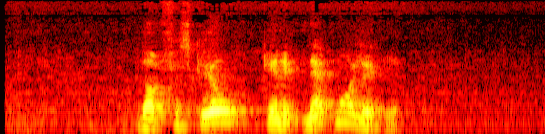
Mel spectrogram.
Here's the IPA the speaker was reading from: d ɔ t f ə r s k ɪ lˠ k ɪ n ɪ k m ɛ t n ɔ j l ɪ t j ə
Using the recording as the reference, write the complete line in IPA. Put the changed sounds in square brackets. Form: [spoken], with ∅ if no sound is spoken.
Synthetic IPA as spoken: d ɔ t f ə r s k ɪ lˠ k ɪ n ɪ k [n] ɛ t [m] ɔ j l ɪ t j ə

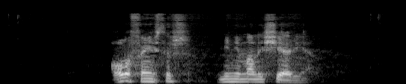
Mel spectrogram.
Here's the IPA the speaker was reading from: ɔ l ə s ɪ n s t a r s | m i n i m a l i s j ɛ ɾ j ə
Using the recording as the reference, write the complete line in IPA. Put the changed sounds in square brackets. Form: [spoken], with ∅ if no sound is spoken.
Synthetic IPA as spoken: ɔ l ə [f] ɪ n s t [ə] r s | m i n i m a l i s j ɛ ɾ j ə

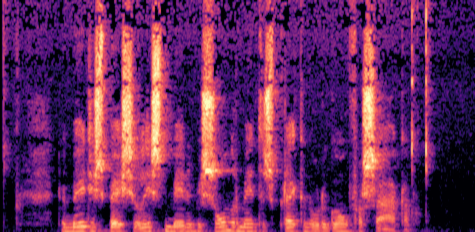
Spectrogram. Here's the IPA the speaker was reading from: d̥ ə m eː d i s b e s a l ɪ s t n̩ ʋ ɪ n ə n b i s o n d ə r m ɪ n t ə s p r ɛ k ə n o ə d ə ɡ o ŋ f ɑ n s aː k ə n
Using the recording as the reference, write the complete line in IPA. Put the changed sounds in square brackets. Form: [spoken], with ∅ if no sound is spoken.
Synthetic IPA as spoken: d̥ ə m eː d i s [p] e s a l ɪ s t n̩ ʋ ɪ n ə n b i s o n d ə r m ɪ n t ə s p r ɛ k ə n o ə d ə ɡ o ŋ f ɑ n s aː k ə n

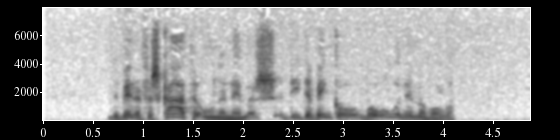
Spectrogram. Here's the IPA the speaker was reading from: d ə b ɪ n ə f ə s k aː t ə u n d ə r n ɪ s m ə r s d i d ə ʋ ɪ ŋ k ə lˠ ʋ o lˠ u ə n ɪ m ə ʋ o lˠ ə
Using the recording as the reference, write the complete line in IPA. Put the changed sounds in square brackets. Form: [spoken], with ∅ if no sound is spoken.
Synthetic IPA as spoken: d ə b ɪ n ə f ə s k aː t ə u n d ə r n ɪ [∅] m ə r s d i d ə ʋ ɪ ŋ k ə lˠ ʋ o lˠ u ə n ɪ m ə ʋ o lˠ ə

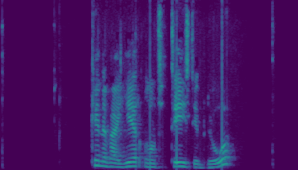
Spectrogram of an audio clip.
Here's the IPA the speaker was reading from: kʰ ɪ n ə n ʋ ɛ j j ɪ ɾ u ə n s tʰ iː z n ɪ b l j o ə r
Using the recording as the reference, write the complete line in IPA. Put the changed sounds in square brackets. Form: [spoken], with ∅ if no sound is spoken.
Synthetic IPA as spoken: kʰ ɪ n ə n ʋ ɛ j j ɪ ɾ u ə n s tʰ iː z [d] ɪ b l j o ə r

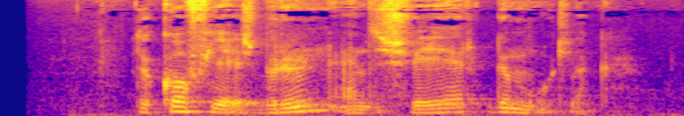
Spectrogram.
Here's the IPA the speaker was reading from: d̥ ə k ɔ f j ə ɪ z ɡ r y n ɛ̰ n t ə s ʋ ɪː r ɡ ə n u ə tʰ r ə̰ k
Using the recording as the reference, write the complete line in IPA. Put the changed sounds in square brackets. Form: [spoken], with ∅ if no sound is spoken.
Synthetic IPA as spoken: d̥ ə k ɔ f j ə ɪ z [b] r y n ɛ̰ n [d] ə s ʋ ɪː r ɡ ə [m] u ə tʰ [l] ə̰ k

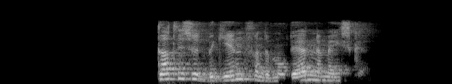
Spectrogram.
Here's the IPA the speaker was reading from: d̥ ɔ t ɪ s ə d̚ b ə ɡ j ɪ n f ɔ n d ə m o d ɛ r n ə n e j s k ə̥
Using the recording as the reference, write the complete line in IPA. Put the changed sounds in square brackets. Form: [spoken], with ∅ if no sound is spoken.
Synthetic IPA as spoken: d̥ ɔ t ɪ s ə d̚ b ə ɡ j ɪ n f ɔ n d ə m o d ɛ r n ə [m] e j s k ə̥

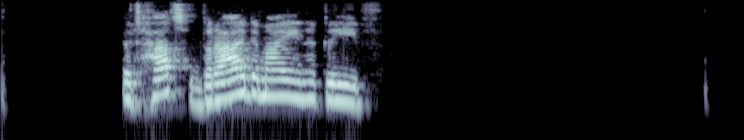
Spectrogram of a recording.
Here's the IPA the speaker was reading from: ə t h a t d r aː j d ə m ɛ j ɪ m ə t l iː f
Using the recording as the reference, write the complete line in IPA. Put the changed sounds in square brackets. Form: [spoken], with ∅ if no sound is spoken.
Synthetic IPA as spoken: ə t h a t d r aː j d ə m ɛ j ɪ [n] ə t l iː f

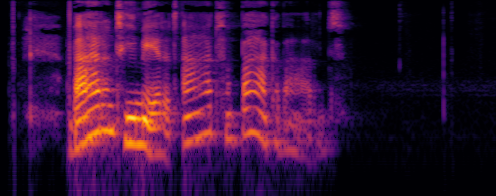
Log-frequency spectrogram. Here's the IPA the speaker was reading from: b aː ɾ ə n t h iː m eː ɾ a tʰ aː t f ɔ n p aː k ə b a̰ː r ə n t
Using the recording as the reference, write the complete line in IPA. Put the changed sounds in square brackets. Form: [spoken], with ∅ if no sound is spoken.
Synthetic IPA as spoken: b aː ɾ ə n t h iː m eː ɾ [ə] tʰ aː t f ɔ n p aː k ə b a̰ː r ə n t

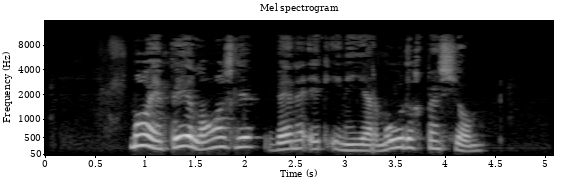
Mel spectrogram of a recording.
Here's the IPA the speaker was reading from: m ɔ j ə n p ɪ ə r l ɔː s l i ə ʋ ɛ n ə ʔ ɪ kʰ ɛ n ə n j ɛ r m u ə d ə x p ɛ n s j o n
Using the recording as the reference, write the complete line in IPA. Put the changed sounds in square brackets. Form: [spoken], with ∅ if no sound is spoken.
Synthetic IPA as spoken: m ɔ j ə n p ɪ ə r l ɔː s l [j] ə ʋ ɛ n ə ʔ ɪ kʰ [i] n ə n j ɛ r m u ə d ə x p ɛ n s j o n

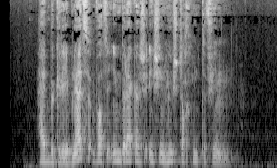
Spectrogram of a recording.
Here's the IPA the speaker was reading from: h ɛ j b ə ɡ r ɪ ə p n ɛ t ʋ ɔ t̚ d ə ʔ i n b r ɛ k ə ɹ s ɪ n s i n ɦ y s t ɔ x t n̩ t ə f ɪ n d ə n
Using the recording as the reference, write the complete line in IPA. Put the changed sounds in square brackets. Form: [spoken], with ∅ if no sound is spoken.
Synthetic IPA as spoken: h ɛ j b ə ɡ r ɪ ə p n ɛ t ʋ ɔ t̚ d ə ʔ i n b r ɛ k ə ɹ s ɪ n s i n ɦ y s t ɔ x t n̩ t ə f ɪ n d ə n

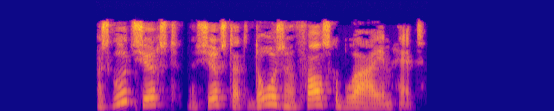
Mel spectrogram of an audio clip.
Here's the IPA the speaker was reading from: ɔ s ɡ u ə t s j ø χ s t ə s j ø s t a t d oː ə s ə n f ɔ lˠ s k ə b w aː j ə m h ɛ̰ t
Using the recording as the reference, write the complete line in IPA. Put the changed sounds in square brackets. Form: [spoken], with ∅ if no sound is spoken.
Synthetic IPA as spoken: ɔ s ɡ u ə t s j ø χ s t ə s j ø s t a t d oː ə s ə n f ɔ lˠ s k ə b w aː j ə m h ɛ̰ t

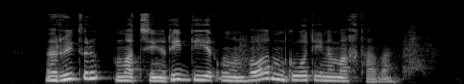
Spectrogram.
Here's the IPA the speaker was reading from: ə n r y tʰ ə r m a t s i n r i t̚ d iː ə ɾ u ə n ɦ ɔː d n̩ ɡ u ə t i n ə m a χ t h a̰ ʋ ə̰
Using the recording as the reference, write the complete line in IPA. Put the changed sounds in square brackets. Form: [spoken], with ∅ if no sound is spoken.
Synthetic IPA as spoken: ə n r y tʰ ə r m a t s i n r i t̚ d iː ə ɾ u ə n ɦ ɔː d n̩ ɡ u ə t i n ə m a [x] t h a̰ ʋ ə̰

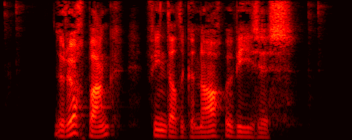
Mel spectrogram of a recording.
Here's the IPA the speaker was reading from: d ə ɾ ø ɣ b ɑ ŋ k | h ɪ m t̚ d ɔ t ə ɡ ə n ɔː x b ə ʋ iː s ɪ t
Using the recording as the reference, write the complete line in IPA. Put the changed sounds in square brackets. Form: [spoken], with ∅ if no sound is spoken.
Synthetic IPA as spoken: d ə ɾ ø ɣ b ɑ ŋ k | [f] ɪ [n] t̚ d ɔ t ə ɡ ə n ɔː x b ə ʋ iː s ɪ [s]

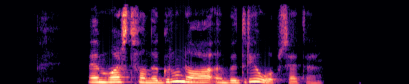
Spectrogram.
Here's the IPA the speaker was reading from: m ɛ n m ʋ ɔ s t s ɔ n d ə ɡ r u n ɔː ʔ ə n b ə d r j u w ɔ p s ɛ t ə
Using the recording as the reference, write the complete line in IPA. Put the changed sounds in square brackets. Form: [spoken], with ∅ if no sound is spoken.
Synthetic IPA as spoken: m ɛ n m [w] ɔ s t [f] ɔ n d ə ɡ r u n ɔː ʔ ə n b ə d r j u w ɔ p s ɛ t ə

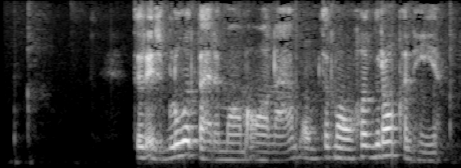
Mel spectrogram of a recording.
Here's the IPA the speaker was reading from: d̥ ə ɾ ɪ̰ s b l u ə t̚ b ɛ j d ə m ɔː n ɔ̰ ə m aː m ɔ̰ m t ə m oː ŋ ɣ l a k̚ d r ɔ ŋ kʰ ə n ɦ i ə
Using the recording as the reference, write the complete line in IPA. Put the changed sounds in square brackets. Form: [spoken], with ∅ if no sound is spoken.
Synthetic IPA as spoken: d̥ ə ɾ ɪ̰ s b l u ə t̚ b ɛ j d ə m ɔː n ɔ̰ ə [n] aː m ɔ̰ m t ə m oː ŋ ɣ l [ə] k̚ d r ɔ ŋ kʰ ə n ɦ i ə

